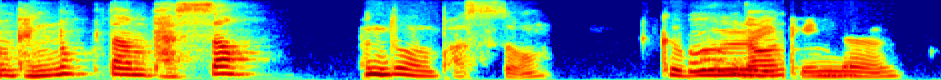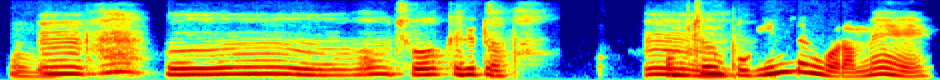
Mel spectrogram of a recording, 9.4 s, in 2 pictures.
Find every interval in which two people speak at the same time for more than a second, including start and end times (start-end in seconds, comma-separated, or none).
none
